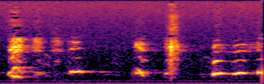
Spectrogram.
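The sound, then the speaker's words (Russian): A girl of about seven, walking along a road, cries and whimpers in short, wavering high-pitched whines, broken by a sharp sniffling gasp midway, fairly loud, with no other voices. “Девочка, ты чего плачешь?”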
